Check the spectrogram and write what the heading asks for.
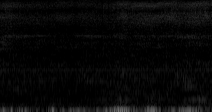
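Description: A pause in speech filled with a low background rumble and a few soft low thumps.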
